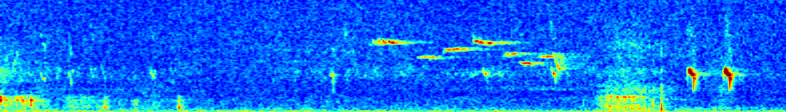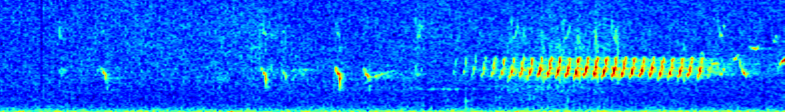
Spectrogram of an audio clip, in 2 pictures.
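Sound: birds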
